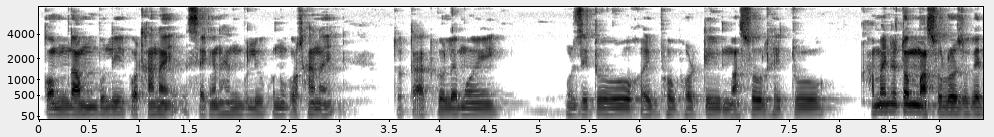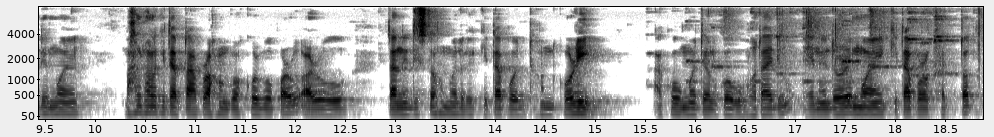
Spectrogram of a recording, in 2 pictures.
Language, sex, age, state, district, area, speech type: Assamese, male, 45-60, Assam, Charaideo, urban, spontaneous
